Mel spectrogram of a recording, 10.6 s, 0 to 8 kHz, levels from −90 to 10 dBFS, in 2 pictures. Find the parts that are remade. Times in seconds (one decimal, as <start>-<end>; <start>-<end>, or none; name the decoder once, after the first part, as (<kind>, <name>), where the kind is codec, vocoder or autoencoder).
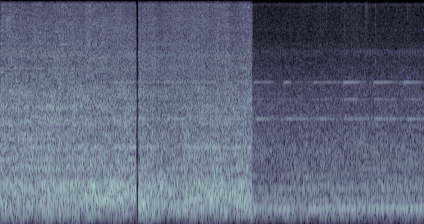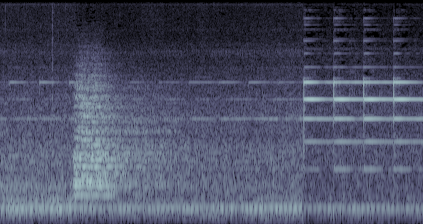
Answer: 1.3-2.7 (codec, DAC)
